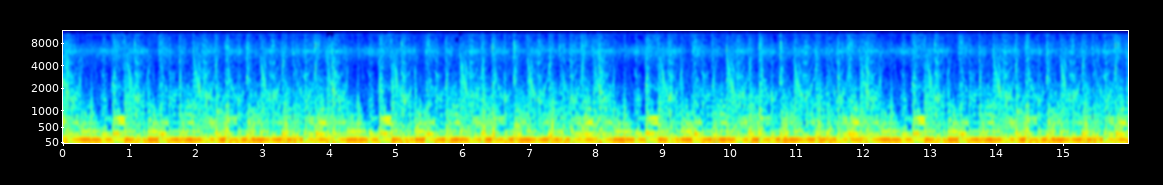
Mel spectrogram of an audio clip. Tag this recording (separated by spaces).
drum improvised percussion-loop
